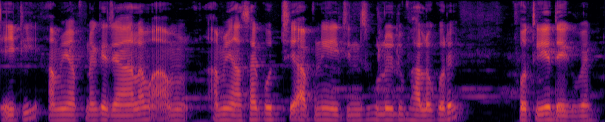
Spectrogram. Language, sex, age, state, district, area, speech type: Bengali, male, 60+, West Bengal, Nadia, rural, spontaneous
